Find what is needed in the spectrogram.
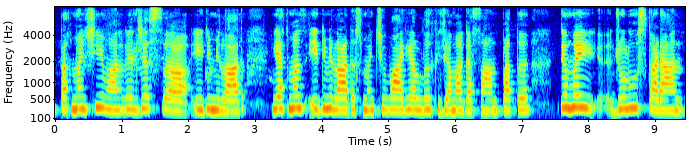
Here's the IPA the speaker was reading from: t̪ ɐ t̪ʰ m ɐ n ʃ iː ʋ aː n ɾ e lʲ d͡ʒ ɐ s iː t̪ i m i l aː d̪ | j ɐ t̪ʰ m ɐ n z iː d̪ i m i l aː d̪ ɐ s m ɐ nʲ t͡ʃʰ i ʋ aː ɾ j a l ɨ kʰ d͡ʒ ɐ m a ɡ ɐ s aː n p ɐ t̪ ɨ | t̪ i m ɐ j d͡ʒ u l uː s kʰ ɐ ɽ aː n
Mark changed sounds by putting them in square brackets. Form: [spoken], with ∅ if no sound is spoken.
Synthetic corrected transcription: t̪ ɐ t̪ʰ m ɐ n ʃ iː ʋ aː n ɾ e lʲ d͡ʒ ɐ s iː [d̪] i m i l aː d̪ | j ɐ t̪ʰ m ɐ n z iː d̪ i m i l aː d̪ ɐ s m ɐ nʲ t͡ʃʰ i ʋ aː ɾ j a l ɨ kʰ d͡ʒ ɐ m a ɡ ɐ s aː n p ɐ t̪ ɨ | t̪ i m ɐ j d͡ʒ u l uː s [k] ɐ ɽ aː n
